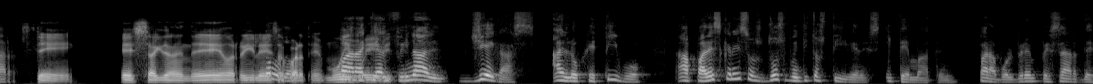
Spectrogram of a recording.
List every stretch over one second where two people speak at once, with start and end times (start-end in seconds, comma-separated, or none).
2.6-4.2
